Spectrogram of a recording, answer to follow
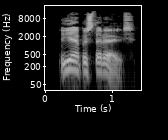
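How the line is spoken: Laughing. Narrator (Russian): засмеялся Эпине

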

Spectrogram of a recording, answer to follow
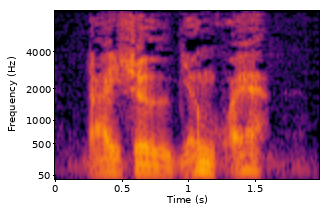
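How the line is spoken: Soft laugh. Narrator (Vietnamese): Nhất Đăng cười khẽ nói

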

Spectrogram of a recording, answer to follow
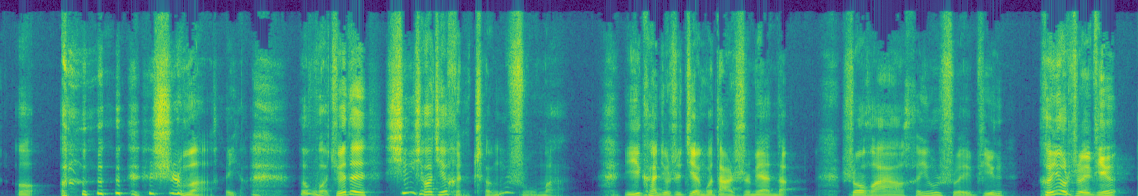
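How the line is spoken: Man, laughing. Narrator (Chinese): 那男人笑着做分析

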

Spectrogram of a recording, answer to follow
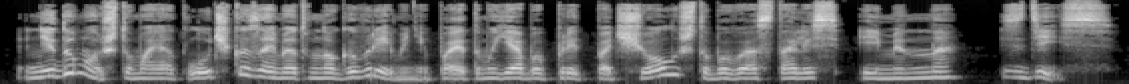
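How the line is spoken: Deliberately calm. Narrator (Russian): подчеркнуто спокойно произнес

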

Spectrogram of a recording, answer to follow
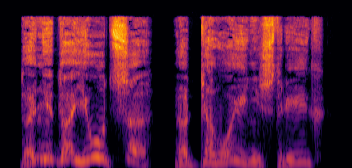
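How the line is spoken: Grumpy hoarse voice. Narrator (Russian): проговорил ворчливым и осиплым голосом

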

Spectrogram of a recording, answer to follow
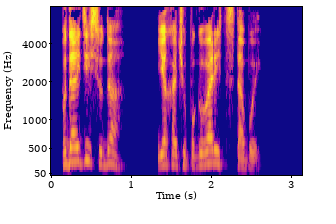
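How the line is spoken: Shouted. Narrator (Russian): крикнул Спик

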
